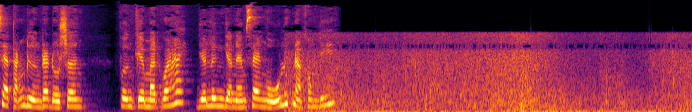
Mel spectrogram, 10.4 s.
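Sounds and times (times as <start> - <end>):
speech: 0.0 - 5.2
ocean waves lapping: 4.2 - 10.3.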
